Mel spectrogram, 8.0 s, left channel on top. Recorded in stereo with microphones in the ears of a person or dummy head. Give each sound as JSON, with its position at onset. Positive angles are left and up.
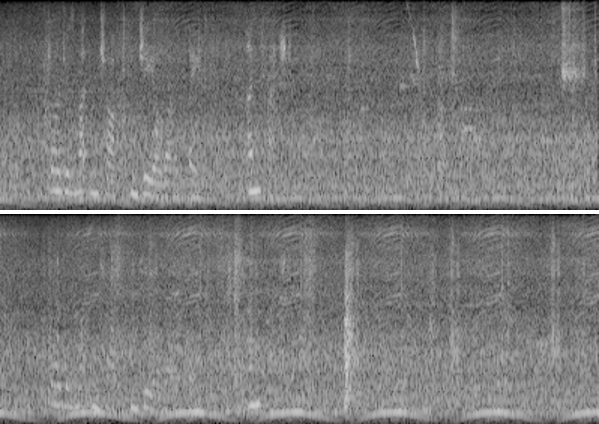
{"t": 0.6, "sound": "a woman speaking", "side_deg": 80, "distance_m": 2.5}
